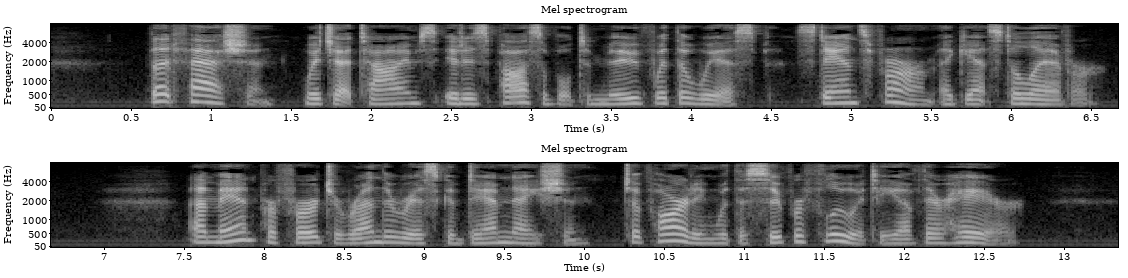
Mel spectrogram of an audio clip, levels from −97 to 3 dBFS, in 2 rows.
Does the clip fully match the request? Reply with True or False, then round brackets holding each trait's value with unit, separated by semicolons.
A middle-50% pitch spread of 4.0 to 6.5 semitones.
False (3.3 semitones)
